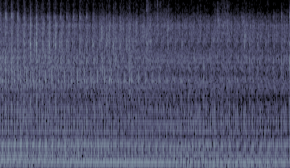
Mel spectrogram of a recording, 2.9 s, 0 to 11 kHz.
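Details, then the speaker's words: New VEVOR FL-40 12V diaphragm water pump installed in a camper van, first test after filling the cleaned tank: steady, even low hum with fast regular pulsing, no knocks or surges. Noticeably quieter than the previous three pumps. Normal running. "Chose qui est bonne, elle a moins de bruit que les autres pompes déjà."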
